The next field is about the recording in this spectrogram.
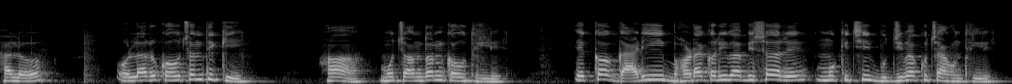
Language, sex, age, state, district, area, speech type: Odia, male, 30-45, Odisha, Bhadrak, rural, spontaneous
